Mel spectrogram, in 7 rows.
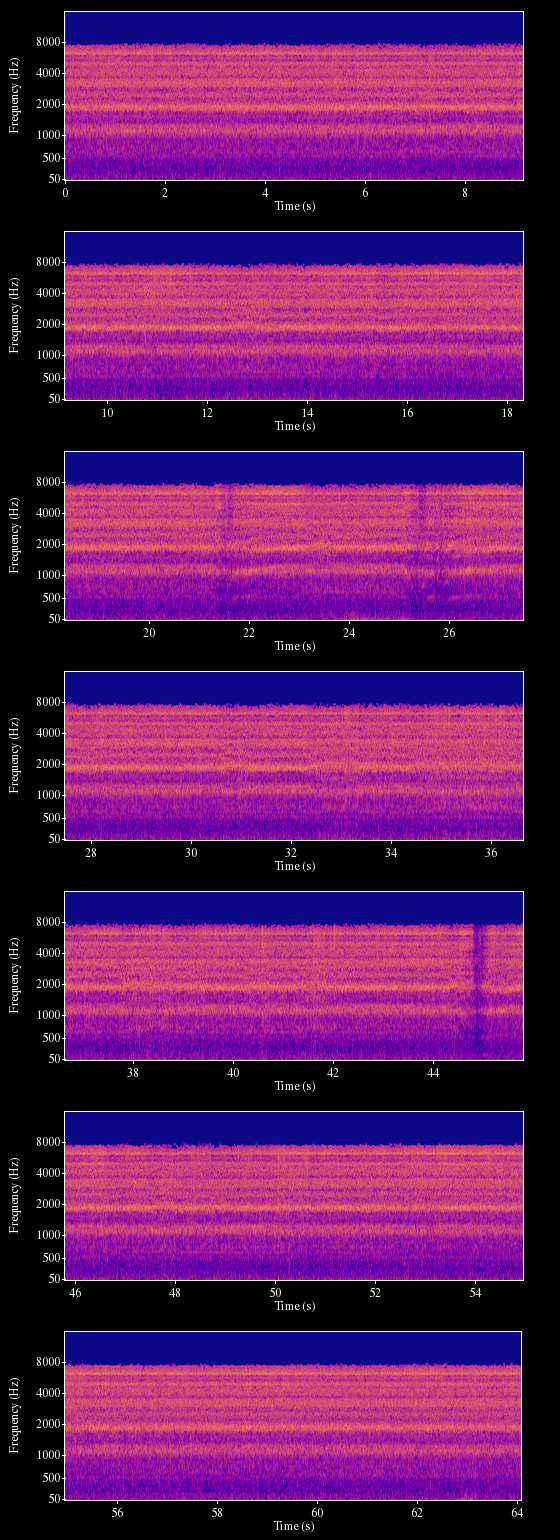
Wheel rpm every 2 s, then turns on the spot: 160, 160, 160, 160, 160, 160, 160, 160, 160, 160, 150, 150, 130, 150, 160, 160, 160, 160, 170, 160, 160, 160, 130, 160, 160, 160, 160, 160, 160, 160, 160, 160.
none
